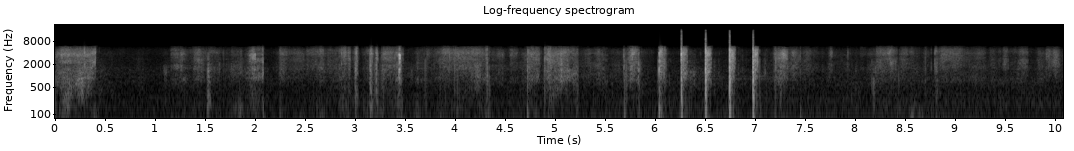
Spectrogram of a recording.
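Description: Handling noise from a hand-held camera being carried and fumbled: rustling and scraping with scattered knocks, and a quick run of four sharp clicks, about four a second, a little past six seconds in.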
